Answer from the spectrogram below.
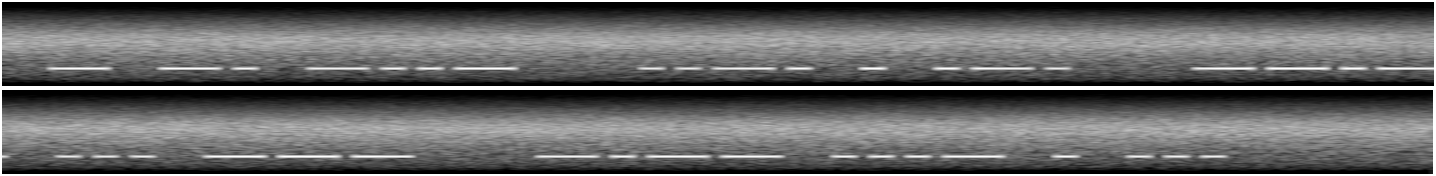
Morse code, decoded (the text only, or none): TNX FER QSO YVES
